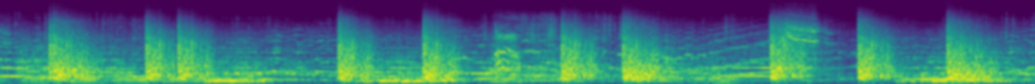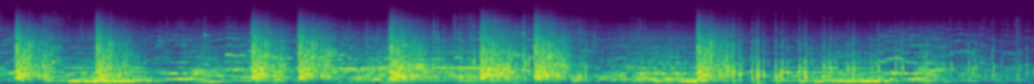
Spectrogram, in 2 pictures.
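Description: Revolver shots in a gunfight, about twenty spread irregularly through the half minute, each with a short ringing tail, over background music.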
